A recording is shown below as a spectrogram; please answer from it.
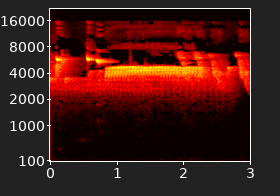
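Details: A European goldfinch, grey-headed and black-headed forms both named, gives a high, rapid, tinkling twitter running into a buzzy trill for about two seconds, with a few bright chirps before and after.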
